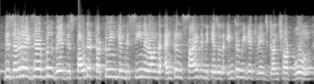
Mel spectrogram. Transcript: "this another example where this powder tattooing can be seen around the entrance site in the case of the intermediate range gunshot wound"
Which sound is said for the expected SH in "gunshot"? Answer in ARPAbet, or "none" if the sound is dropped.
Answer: SH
